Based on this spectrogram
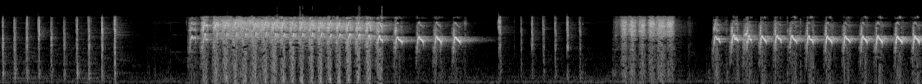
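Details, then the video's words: Grey-cheeked bulbul master song for training cage birds: runs of sharp dry clicking notes alternate with harsh hissing bursts, then quick repeated high notes with a slurred downward twist, several per second. "MASTERAN CUCAK JENGGOT TERBAIK"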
